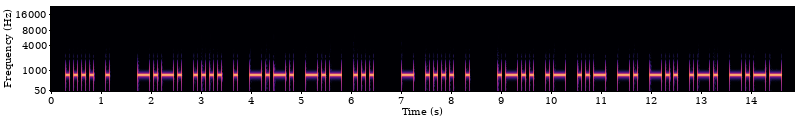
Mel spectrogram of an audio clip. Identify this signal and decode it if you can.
Morse code, heard as a keyed tone, about 15 wpm, 700 Hz. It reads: HE CHECKS THE LAUNDRY
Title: Easy Phrases 15wpm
